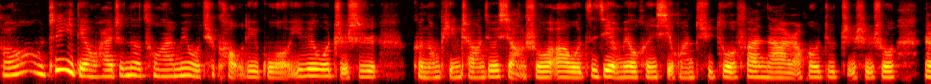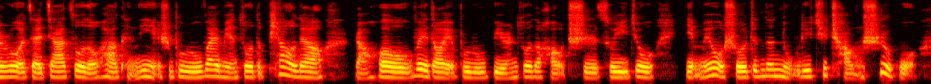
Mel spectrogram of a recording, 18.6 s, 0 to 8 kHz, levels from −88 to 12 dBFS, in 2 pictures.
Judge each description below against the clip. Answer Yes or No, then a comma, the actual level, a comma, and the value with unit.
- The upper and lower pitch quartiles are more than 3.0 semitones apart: No, narrow, 2.6 semitones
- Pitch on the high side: No, medium, 165 Hz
